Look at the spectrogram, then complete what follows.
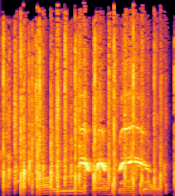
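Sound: hands clapping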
